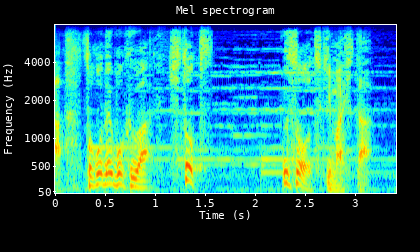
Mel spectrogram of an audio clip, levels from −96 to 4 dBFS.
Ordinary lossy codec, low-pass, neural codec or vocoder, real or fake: Opus, 24 kbps; 7.2 kHz; none; real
